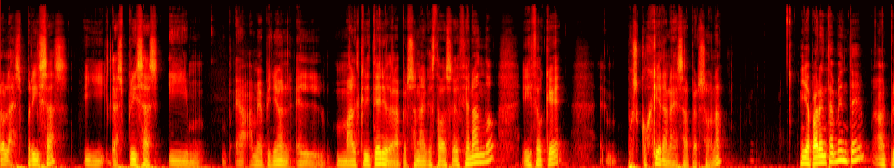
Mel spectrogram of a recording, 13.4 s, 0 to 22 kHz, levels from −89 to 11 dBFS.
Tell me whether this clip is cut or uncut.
cut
